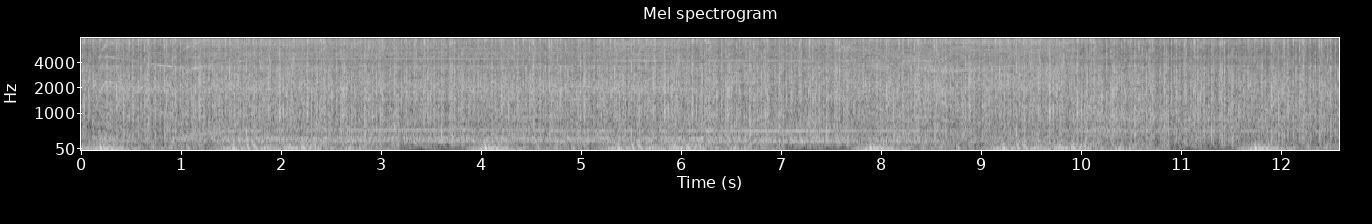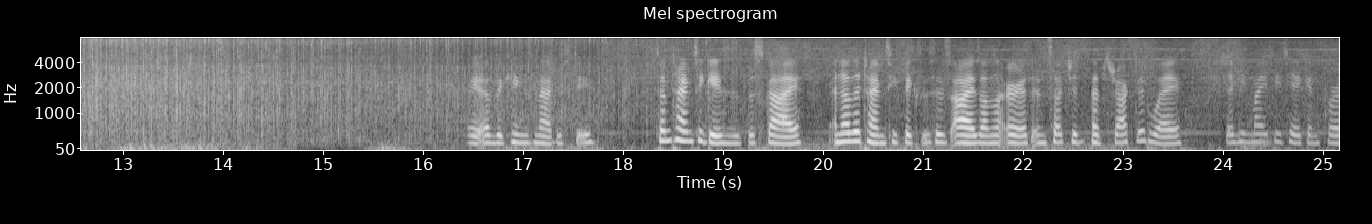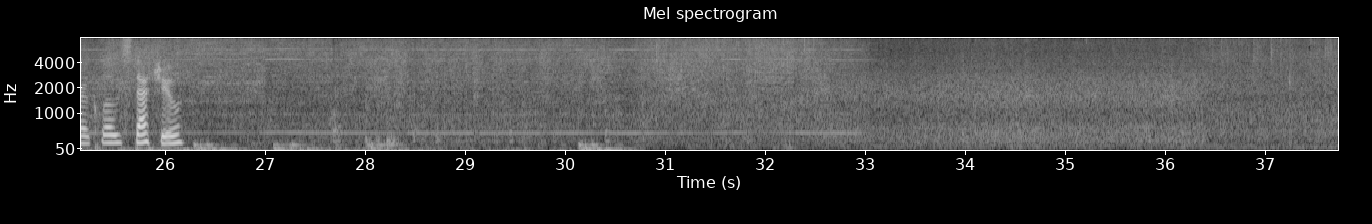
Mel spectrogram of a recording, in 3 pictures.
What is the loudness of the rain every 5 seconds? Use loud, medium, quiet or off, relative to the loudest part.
loud, loud, loud, quiet, quiet, quiet, quiet, quiet.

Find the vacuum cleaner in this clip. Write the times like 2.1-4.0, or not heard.
0.0-33.1.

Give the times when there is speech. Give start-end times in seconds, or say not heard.
16.4-26.2.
